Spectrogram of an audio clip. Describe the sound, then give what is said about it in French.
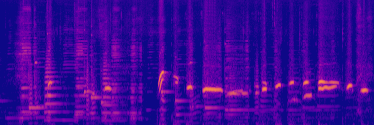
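Someone whistles a lively tune, a quick run of clear, short notes rising and falling, after a brief lower tonal passage at the start. “Oui, on siffle de mieux en mieux.”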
